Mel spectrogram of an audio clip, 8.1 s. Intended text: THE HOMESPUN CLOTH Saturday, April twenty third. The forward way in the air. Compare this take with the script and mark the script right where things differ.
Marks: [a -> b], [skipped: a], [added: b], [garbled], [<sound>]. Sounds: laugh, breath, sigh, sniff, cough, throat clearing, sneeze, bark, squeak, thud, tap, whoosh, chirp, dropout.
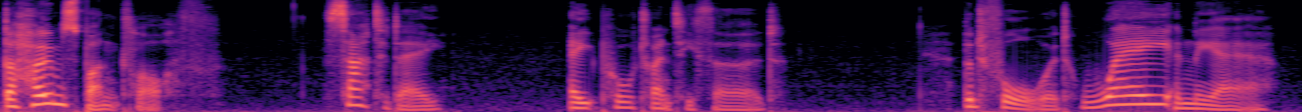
THE HOMESPUN CLOTH Saturday, April twenty third. The forward way in the air.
